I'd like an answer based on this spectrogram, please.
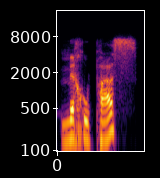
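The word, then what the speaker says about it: מחופש: It's technically incorrect because the emphasis is on the last syllable, and a vav with the u vowel in the middle usually means that's the stress there.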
